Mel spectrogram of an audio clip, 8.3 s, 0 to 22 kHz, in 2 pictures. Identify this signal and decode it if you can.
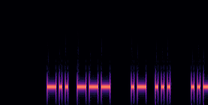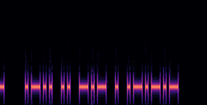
Morse code, heard as a keyed tone, about 20 wpm, 700 Hz. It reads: DO AS U LIKE.
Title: Sentences from Top 100 Words and Abbreviations 20wpm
